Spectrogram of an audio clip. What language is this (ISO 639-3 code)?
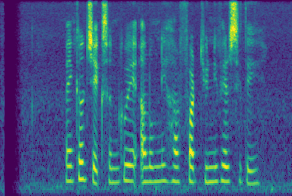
jav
